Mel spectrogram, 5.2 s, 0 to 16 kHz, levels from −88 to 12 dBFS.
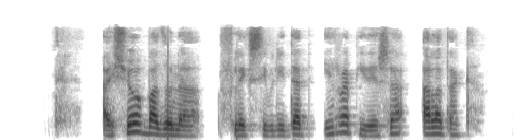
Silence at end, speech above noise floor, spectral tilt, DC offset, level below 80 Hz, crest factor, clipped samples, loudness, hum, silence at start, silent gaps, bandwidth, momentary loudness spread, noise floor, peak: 0.55 s; 23 dB; -4 dB/octave; under 0.1%; -56 dBFS; 18 dB; under 0.1%; -18 LUFS; none; 0.55 s; 0.91-1.02 s, 2.05-2.17 s, 3.17-3.23 s, 4.09-4.21 s; 8 kHz; 17 LU; -41 dBFS; -2 dBFS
